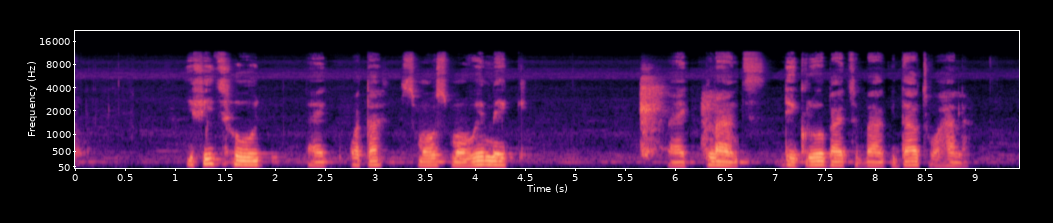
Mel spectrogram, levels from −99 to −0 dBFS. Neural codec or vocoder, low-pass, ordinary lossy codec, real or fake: none; none; none; real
